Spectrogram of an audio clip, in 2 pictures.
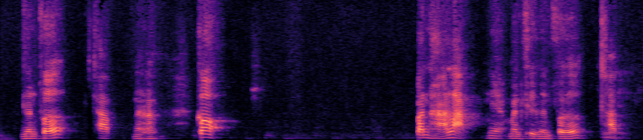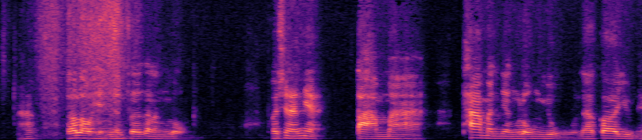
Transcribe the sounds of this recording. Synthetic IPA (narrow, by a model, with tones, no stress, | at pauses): ŋɤ˧nfɤː˦˥˦ | p̚na˦˥kʰa˦˥p̚ | kɔː˥˩ | pa˧nɦaː˩˦la̰˨˩k̚ni˥˩ɐma˧nkʰɯː˧ŋɤ˧nfɤː˦˥˦p̚ | na˦˥kʰa˦˥p̚lɛː˦˥wɾa˧wɦe˩˦nŋɤ˧nfɤː˦˥ka˧mla˧ŋlo˧ŋ | pʰɔ˦˥t͡ɕʰa˧na˦˥nːi˥˩ɐ | t̪aː˧mːaː˧ | t̪ʰaː˥˩ma˧nja˧ŋlo˧ŋjuː˨˩lɛː˦˥wkɔː˥˩juː˨˩na˧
